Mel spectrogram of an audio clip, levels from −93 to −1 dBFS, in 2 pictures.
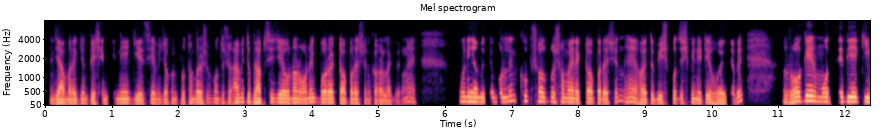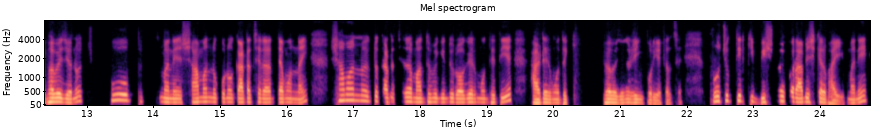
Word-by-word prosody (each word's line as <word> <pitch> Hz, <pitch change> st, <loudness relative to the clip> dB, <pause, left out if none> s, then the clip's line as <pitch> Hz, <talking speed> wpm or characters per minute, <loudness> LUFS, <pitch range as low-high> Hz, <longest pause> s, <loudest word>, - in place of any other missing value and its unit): যে -, -, 0 dB
আমার 115 Hz, +1 st, -1 dB
একজন 115 Hz, 0 st, -5 dB
patient 115 Hz, 0 st, -3 dB
কে 120 Hz, -, -33 dB
নিয়ে 120 Hz, 0 st, +2 dB
গিয়েছি, 110 Hz, -1 st, -2 dB
আমি 115 Hz, -, -6 dB
যখন 120 Hz, +2 st, -5 dB
প্রথমবারের 125 Hz, -1 st, -1 dB, 0.2 s
মতো 125 Hz, -, -6 dB, 0.2 s
আমি 145 Hz, -, +1 dB
তো -, -, +3 dB
ভাবছি 125 Hz, +1 st, +1 dB
যে -, -, +4 dB
ওনার 130 Hz, 0 st, +1 dB
অনেক 145 Hz, +3 st, 0 dB
বড় 125 Hz, 0 st, +4 dB
একটা 125 Hz, +1 st, -4 dB
operation 115 Hz, -1 st, -3 dB
করা 105 Hz, -2 st, -3 dB
লাগবে, 95 Hz, +2 st, -9 dB
হ্যাঁ? 150 Hz, -5 st, -9 dB, 0.7 s
উনি 160 Hz, 0 st, +3 dB
আমাকে 150 Hz, 0 st, -1 dB
বললেন 155 Hz, +4 st, -1 dB
খুব 180 Hz, -2 st, -3 dB
স্বল্প 160 Hz, -2 st, +1 dB, 0.2 s
সময়ের 140 Hz, -2 st, +2 dB
একটা 130 Hz, -, -4 dB
operation, 130 Hz, +3 st, -1 dB
হ্যাঁ? 150 Hz, -3 st, 0 dB
হয়তো 115 Hz, +2 st, +1 dB
২০-২৫ 125 Hz, +1 st, -3 dB
মিনিটে 125 Hz, -1 st, 0 dB
হয়ে 110 Hz, 0 st, +2 dB
যাবে। -, -, -3 dB, 0.8 s
রগের 170 Hz, +4 st, +7 dB
মধ্যে 155 Hz, 0 st, 0 dB
দিয়ে 160 Hz, 0 st, +9 dB
কিভাবে 145 Hz, 0 st, +6 dB
যেন 125 Hz, +2 st, +2 dB, 0.5 s
খুব 205 Hz, 0 st, +2 dB, 0.6 s
মানে 135 Hz, -1 st, +2 dB, 0.2 s
সামান্য 150 Hz, +2 st, -1 dB
কোনো 140 Hz, 0 st, -2 dB
কাটাছেঁড়া 135 Hz, 0 st, +1 dB, 0.2 s
তেমন 135 Hz, -1 st, 0 dB
নাই। 120 Hz, -, -1 dB, 0.5 s
সামান্য 195 Hz, 0 st, +1 dB
একটু 170 Hz, +1 st, -2 dB
কাটাছেঁড়ার 150 Hz, +1 st, -1 dB
মাধ্যমে 140 Hz, +1 st, 0 dB
কিন্তু 140 Hz, +1 st, -2 dB
রগের 130 Hz, +1 st, +3 dB
মধ্যে 130 Hz, -1 st, -2 dB
দিয়ে 160 Hz, +7 st, +2 dB, 0.3 s
heart 115 Hz, 0 st, +4 dB
এর 120 Hz, -, +2 dB
মধ্যে 115 Hz, 0 st, -1 dB
কিভাবে 125 Hz, 0 st, 0 dB
যেন 115 Hz, +1 st, 0 dB
ring 120 Hz, -1 st, +1 dB
পরিয়ে 105 Hz, -4 st, -1 dB
ফেলছে। -, -, -10 dB, 0.5 s
প্রযুক্তির 170 Hz, +2 st, +1 dB
কি 170 Hz, -, -4 dB
বিস্ময়কর 160 Hz, +3 st, -1 dB
আবিষ্কার 140 Hz, -1 st, +1 dB
ভাই! 100 Hz, -3 st, -1 dB, 0.2 s
মানে 120 Hz, +5 st, -1 dB
135 Hz, 170 wpm, -20 LUFS, 120-155 Hz, 0.8 s, দিয়ে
